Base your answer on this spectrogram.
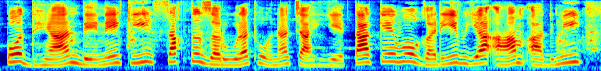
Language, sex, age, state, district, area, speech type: Urdu, female, 30-45, Uttar Pradesh, Lucknow, urban, spontaneous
